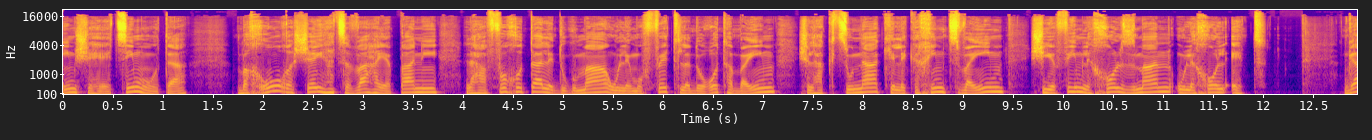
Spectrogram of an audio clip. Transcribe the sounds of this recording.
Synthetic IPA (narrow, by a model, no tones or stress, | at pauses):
imʃeɦeːt͡simuota | baχʁuʁaʃe̞jɦat͡savaɦajapanile̞ɦafo̞χo̞tale̞duɡmaule̞mo̞fe̞tʰlado̞ʁo̞thabaʔimʃe̞lɦakt͡sunakʰele̞kaχimt͡svaʔimʃejafimle̞χo̞lzmanule̞χo̞le̞t | ɡa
